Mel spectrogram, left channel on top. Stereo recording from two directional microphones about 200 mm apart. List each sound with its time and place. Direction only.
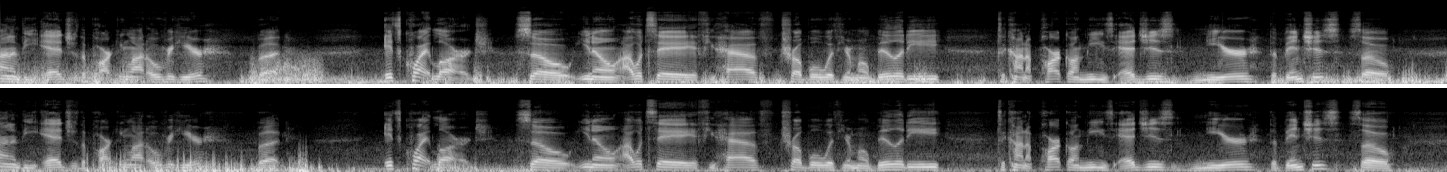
0.0 s speech: 15° left (ahead or behind)
0.3 s speech: 5° right (ahead or behind)
3.8 s speech: 10° left (ahead or behind)
13.7 s speech: 20° right (ahead or behind)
